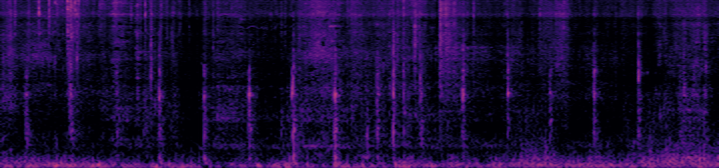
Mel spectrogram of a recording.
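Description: Irregular light clicks and taps, several a second, over a steady low rumble.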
